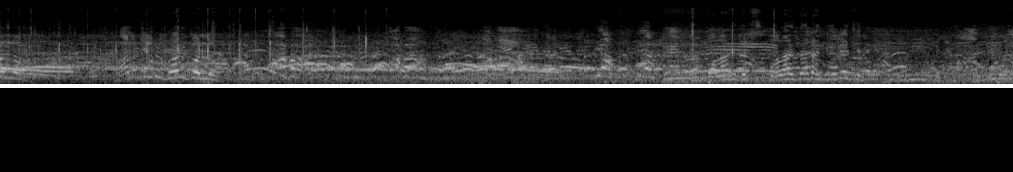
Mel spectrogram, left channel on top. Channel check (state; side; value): silent; right; 56 dB below the other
